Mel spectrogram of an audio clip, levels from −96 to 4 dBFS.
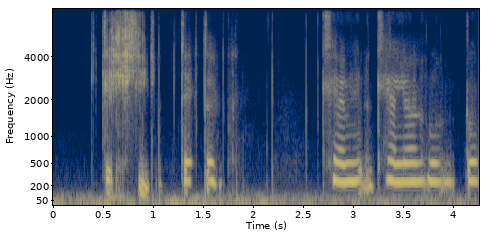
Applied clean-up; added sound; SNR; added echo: neural diffusion model UNIVERSE++.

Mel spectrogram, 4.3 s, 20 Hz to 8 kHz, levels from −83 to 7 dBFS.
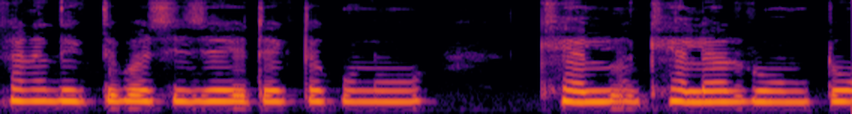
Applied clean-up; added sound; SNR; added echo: none; none; none; none.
